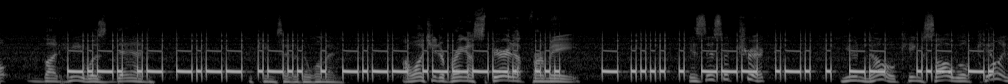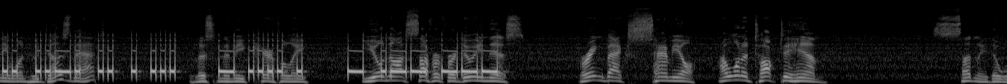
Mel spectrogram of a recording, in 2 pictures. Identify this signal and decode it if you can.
Morse code, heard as a keyed tone, hand-sent with a paddle, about 25 wpm, 590 Hz, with speech in English. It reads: CAYLEY'S THEOREM UNIFIES THE TWO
